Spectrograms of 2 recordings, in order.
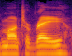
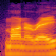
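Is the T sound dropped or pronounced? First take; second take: pronounced; dropped. First: The T sound is clearly pronounced. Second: The T sound is dropped.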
